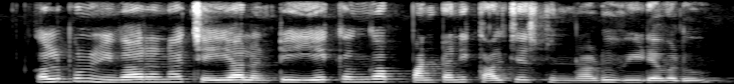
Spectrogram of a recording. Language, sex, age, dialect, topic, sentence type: Telugu, female, 41-45, Southern, agriculture, statement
